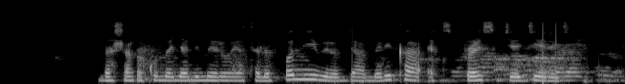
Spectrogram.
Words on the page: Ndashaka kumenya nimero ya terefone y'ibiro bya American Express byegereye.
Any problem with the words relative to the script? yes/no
no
